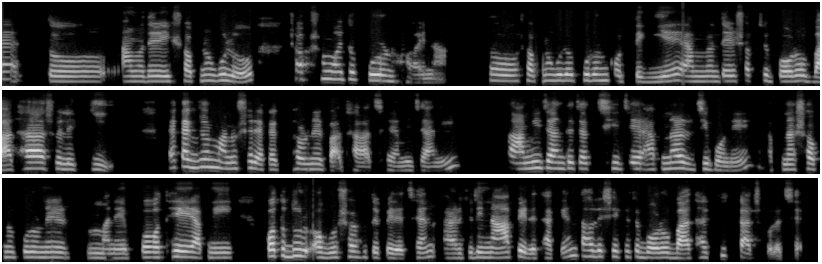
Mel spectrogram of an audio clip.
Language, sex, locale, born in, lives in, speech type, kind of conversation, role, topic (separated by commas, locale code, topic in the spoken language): Bengali, female, bn-BD, Bangladesh, Bangladesh, conversation, unstructured, none, তোমার স্বপ্ন পূরণের পথে সবচেয়ে বড় বাধা কী হতে পারে?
